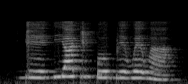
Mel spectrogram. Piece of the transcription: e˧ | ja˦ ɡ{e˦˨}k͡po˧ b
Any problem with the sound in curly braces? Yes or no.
yes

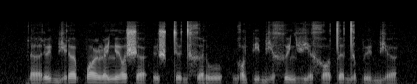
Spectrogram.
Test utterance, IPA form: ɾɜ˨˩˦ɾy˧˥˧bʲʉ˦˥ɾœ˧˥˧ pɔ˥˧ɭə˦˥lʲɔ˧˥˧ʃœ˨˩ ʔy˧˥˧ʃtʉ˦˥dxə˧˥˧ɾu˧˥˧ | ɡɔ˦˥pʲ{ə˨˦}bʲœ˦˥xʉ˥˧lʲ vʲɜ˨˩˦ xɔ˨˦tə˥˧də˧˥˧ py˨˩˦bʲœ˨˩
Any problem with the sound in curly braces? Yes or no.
yes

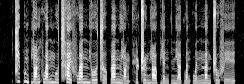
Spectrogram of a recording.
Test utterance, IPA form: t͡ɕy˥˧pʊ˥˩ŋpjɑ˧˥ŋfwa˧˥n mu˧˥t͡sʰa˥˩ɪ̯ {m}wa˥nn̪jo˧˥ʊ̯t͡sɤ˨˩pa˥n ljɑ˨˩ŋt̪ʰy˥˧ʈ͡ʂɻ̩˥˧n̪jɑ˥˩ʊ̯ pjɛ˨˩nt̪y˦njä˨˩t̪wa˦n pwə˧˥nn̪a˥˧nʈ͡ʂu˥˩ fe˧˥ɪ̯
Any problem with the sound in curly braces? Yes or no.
yes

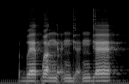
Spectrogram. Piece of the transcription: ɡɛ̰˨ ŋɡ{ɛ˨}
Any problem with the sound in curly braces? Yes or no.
yes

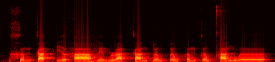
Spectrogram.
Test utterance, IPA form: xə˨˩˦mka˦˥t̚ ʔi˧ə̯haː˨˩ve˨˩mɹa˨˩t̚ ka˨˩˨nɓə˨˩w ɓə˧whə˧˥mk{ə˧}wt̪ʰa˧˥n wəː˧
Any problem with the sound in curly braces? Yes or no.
no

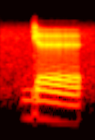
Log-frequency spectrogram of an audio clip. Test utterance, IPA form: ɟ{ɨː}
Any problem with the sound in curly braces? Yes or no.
yes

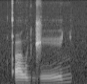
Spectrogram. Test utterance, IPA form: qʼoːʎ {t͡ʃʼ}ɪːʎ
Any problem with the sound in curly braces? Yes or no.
yes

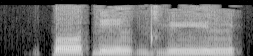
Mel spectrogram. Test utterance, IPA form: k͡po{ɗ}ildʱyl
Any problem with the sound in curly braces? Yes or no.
no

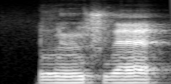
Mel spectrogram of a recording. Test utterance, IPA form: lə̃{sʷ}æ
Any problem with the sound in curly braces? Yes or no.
no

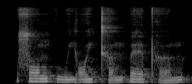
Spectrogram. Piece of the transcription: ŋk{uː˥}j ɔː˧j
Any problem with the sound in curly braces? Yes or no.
yes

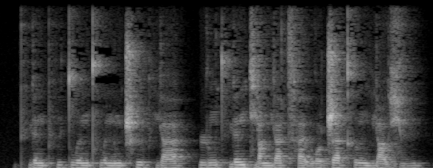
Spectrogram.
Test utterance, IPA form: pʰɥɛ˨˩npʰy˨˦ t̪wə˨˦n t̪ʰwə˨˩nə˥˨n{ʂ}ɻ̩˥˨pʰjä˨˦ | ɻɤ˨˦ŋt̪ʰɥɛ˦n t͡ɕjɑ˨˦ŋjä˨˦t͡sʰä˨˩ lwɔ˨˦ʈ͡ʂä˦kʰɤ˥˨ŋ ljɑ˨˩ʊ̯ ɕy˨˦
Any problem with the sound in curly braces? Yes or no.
yes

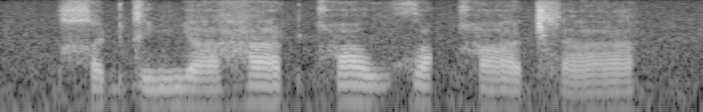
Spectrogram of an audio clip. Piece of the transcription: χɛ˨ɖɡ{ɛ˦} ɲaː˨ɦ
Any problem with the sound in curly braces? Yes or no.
yes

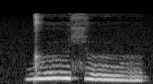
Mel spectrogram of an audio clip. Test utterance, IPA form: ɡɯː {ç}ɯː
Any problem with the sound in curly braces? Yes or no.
no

